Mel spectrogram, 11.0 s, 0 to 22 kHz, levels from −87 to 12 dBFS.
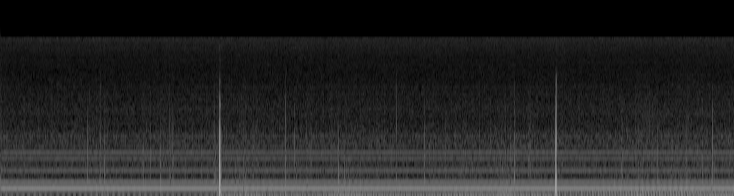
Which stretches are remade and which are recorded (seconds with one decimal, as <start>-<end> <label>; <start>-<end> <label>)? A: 0.0-4.0 remade; 4.0-4.6 recorded; 4.6-11.0 remade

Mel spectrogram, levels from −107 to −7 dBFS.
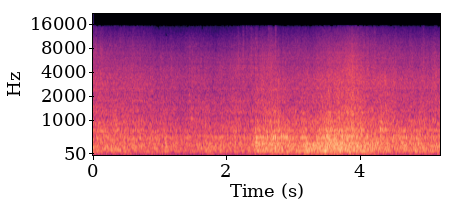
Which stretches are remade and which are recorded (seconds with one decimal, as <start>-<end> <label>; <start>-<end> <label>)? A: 0.0-3.0 recorded; 3.0-4.4 remade; 4.4-5.2 recorded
